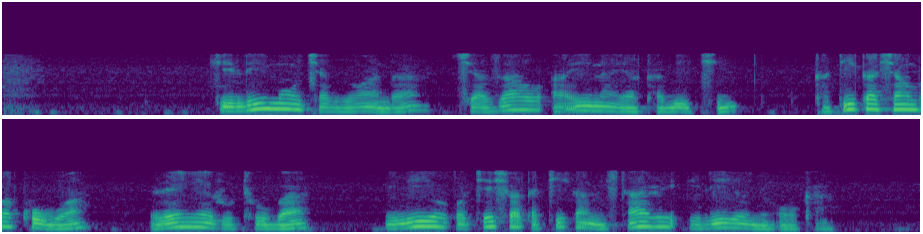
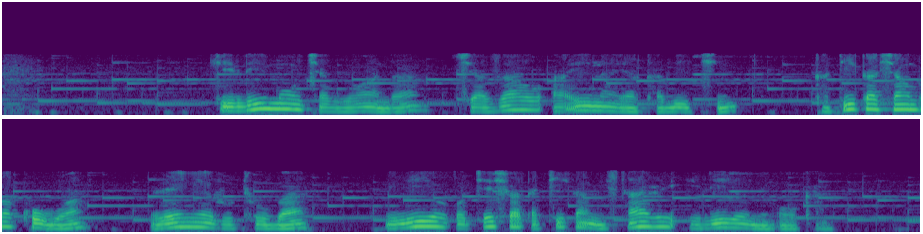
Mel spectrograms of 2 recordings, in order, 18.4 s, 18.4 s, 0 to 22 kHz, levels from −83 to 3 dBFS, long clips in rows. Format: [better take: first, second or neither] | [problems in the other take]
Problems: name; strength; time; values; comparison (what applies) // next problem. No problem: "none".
first | background sound (Mallet percussion); 19 dB below the speech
